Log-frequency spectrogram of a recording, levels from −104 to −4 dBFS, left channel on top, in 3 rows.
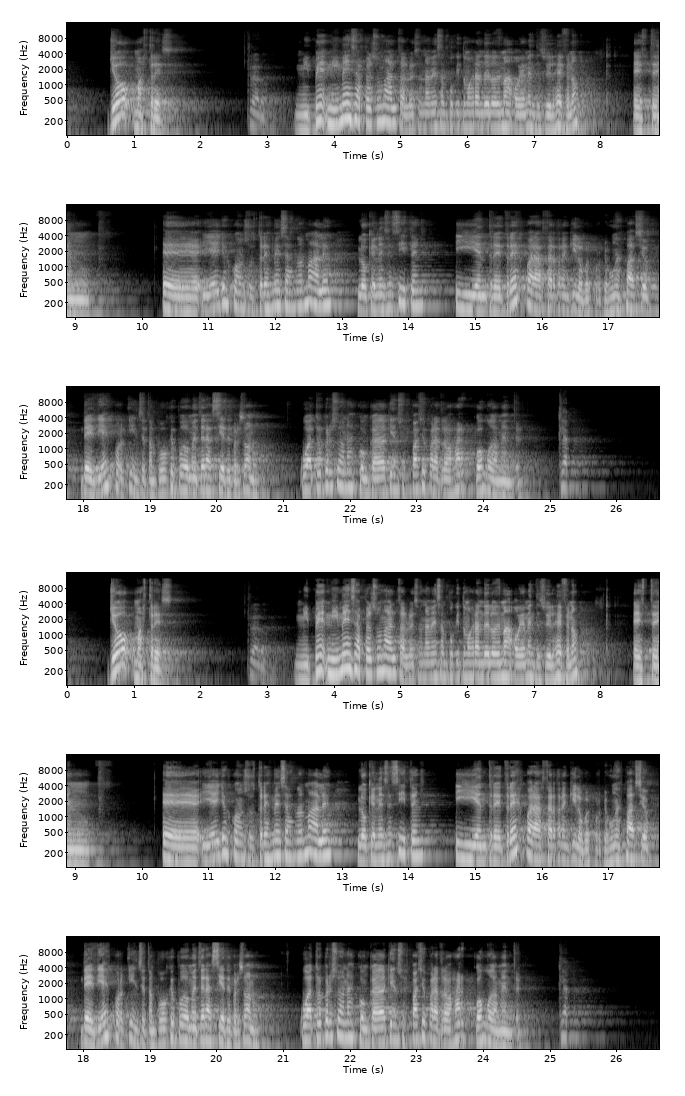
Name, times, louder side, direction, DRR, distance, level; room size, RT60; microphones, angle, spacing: voice 1, 0.6-1.6 3.4-7.7 8.5-9.2 10.3-12.9 13.2-14.2 14.7-17.6 18.0-20.7 21.3-24.6, right 2 dB, 40° right, 8 dB, 1.2 m, -29 dB
voice 2, 2.7-3.0 8.8-9.0 25.1-25.3, left 1 dB, 25° left, 4 dB, 2.3 m, -42 dB
28.0 x 22.5 x 8.5 m, 1.3 s
head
